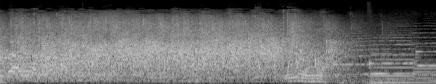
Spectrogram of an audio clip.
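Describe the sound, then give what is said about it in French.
Loud, dense audience applause fills the first three seconds, then fades as a man's voice begins speaking over the tail of the clapping. “Et puis pour rien arranger, j'ai horreur qu'on m'applaudisse.”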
